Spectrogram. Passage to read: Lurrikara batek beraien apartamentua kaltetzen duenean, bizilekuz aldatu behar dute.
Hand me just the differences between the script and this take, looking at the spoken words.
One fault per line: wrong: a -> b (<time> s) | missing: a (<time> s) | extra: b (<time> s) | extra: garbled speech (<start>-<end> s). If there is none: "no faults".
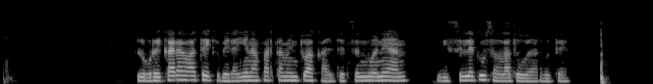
no faults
